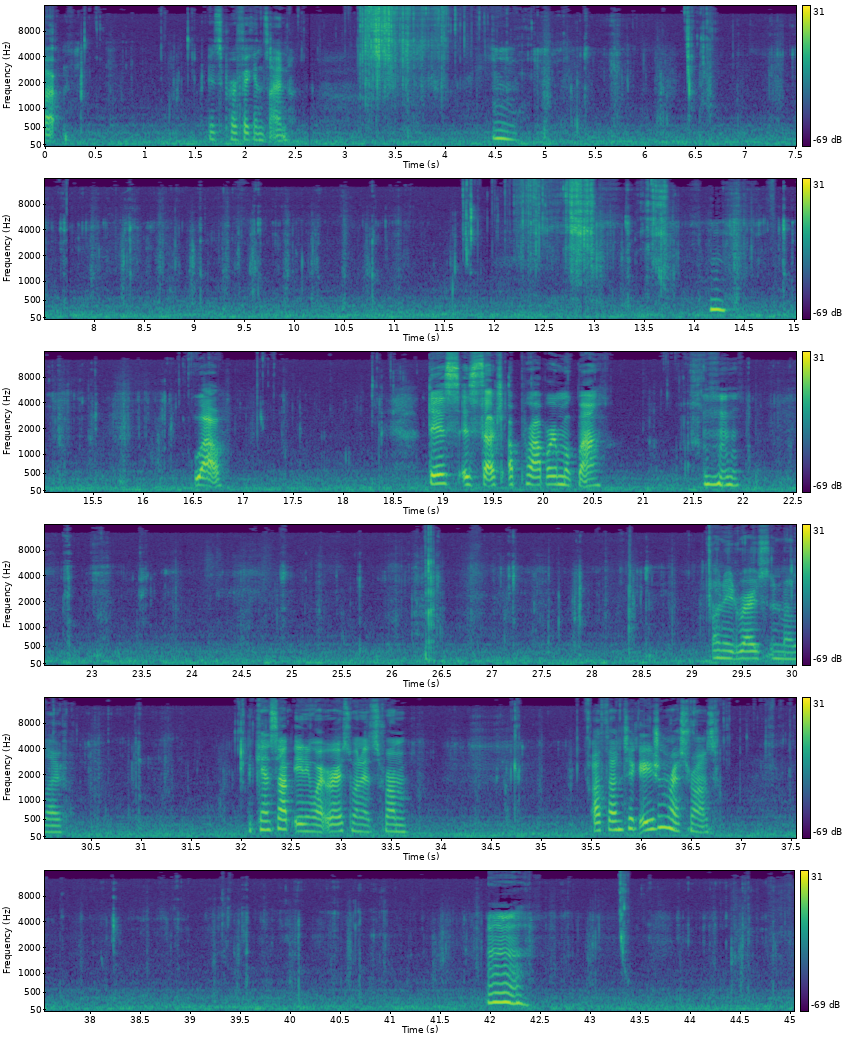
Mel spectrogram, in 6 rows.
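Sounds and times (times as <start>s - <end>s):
chewing with crunches: 0.0s - 1.6s, 3.0s - 18.5s, 21.0s - 32.4s, 33.0s - 36.0s, 36.7s - 45.0s
person humming: 4.5s - 4.8s, 14.2s - 14.4s, 42.0s - 42.4s.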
